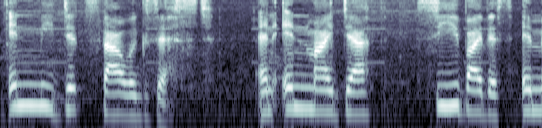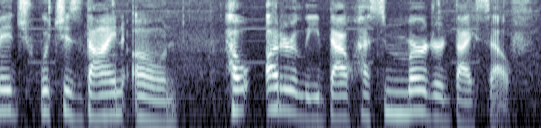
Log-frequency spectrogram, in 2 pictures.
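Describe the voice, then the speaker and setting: A woman's voice: mid-range voice, measured pace, natural voice. A woman playing a dutiful American teenage girl in an audio drama. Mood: reading aloud, solemn. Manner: hesitant, apologetic. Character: hesitant, dutiful teenage girl visiting a cranky elder.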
